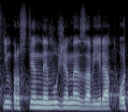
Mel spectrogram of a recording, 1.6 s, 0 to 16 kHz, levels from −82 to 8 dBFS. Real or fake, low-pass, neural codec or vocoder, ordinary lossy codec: fake; 14.4 kHz; autoencoder, 48 kHz, 32 numbers a frame, DAC-VAE, trained on Japanese speech; MP3, 96 kbps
